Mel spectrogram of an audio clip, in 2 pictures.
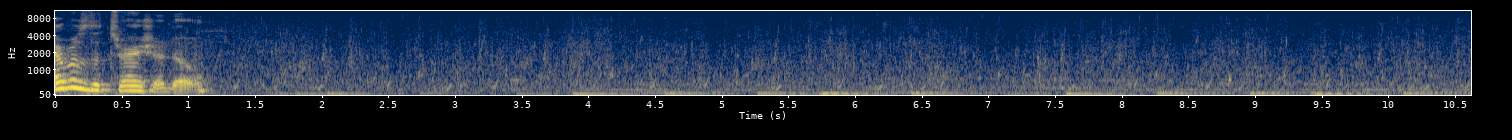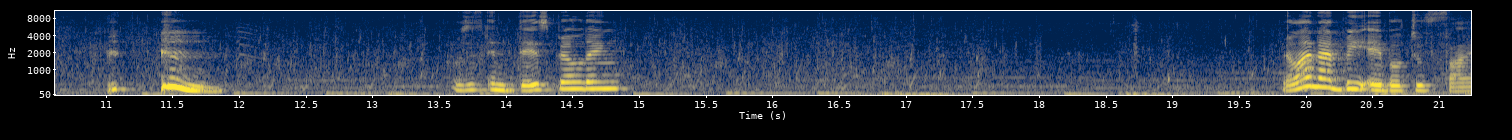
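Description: Water splashes softly as a swimmer strokes through it.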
